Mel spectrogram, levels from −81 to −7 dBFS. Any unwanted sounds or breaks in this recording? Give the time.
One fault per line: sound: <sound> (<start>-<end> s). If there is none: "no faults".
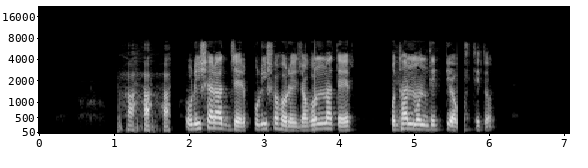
sound: laugh (1.0-1.8 s)
sound: dropout (5.6-5.7 s)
